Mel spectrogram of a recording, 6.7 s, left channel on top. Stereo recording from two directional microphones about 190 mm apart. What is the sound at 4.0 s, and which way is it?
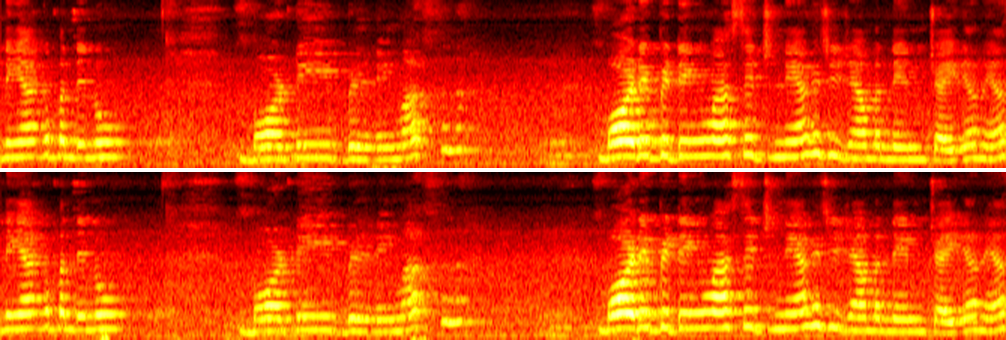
A woman's voice, 5° left (ahead or behind).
